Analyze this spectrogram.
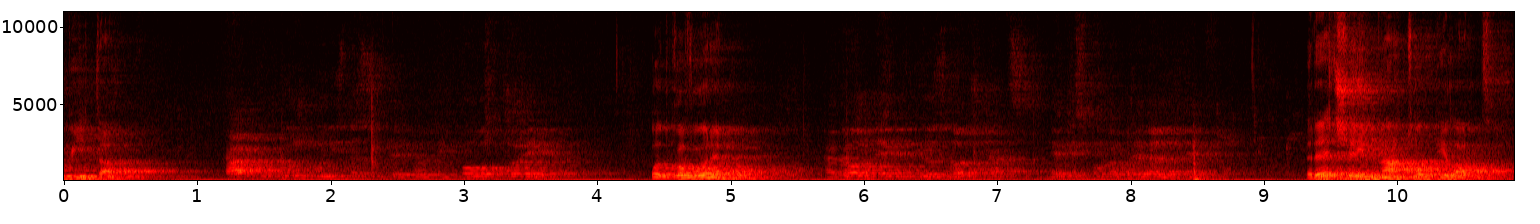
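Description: A man reads aloud through a microphone in an echoing hall.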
